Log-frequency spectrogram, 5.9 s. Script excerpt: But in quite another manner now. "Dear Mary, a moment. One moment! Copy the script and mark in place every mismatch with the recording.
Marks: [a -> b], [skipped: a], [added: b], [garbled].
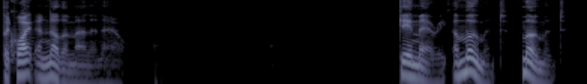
But [skipped: in] quite another manner now. "Dear Mary, a moment. [skipped: One] moment!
